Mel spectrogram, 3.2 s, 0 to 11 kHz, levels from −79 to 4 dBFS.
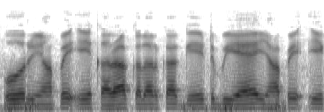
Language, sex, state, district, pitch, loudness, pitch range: Hindi, male, Haryana, Rohtak, 130 Hz, -18 LUFS, 130-135 Hz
